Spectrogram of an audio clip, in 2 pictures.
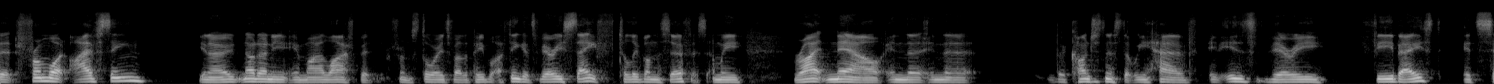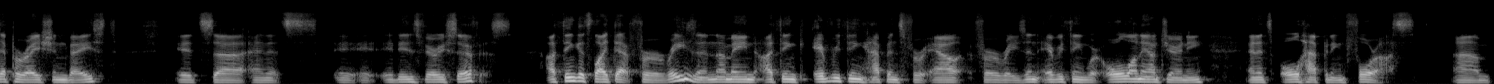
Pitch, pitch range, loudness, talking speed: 115 Hz, 105-120 Hz, -25 LUFS, 180 wpm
